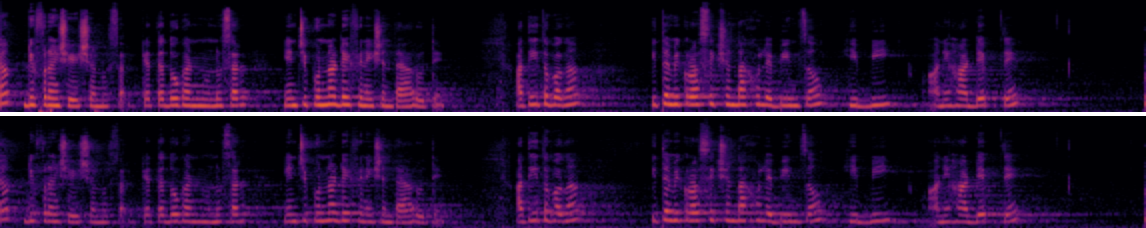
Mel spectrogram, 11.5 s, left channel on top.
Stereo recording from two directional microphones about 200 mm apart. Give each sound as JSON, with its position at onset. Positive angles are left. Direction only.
{"t": 0.0, "sound": "a woman's voice", "side_deg": 50}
